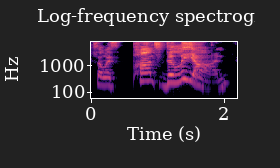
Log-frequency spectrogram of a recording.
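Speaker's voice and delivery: "Ponce de Leon" slow as "Pahnts tuh Lee-ahn"; "Ponce de Leon" as Atlanta says it, slow and loud; local pronunciation. Shown as a demonstration. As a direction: spell out "Ponce de Leon" slowly, Atlanta style. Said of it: "stop pronouncing the shit correctly".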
